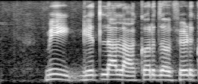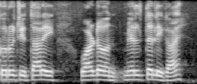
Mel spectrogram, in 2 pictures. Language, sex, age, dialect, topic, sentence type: Marathi, male, 18-24, Southern Konkan, banking, question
